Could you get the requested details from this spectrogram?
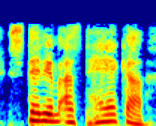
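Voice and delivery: hammed-up Spanish-accented stadium name; put-on Spanish accent. Mimicking a colleague's tweet about the stadium, Spanish accent. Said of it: "your, your, your, uh, Spanish accent".

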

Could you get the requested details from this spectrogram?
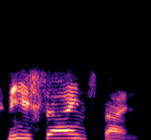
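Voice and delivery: put-on old woman calling out in a Central European accent, starting high; strong Central European accent. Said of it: "in a strong Central European accent".

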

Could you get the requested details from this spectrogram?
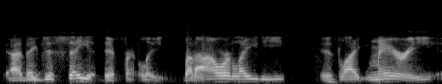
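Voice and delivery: ordinary talk, nothing marked

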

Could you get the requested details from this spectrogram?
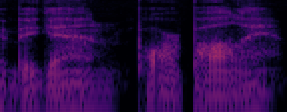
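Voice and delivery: usual speaking voice

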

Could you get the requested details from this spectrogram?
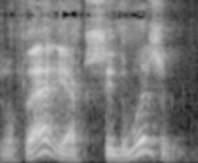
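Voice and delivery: low, fast fairy godmother. Acted. Fairy godmother voiced in joke.

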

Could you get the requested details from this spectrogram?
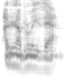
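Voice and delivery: low whispered villain line; menacing whisper. Acted. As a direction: hiss it under the breath. Zastro answers in whisper.

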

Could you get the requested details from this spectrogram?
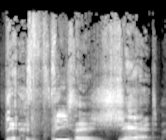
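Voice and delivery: loud, high, slow drawn-out indignation; mock outrage. Comic telling friends about the man who played them, mock outrage. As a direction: stretch every word out in outraged disbelief.

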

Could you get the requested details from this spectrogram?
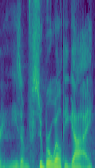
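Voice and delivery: ordinary talk, nothing marked

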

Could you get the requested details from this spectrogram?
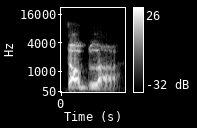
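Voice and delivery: tabla said as TUH-bluh; native pronunciation. Shown as a demonstration. Musician correcting the host, tabla as TUH-bluh. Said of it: "tabla is how we would say it".

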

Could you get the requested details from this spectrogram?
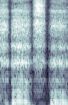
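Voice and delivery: exaggerated winded panting; heavy breathing. Imitating Sid gassed during the match, heavy breathing. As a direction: huff like a gassed wrestler. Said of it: "how heavy he was breathing".

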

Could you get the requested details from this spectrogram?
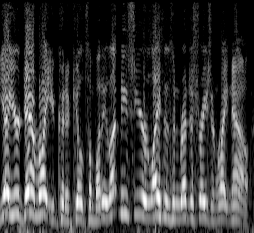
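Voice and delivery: loud, high, fast scolding; imitating mad cop. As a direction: cut in like a furious traffic cop. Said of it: "he's mad".

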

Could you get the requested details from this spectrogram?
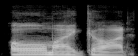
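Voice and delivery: slow, dragged-out mock despair; an exasperated hiker groaning at lost strangers, slow and drawn out; drawn-out oh my God. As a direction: let it sag in slow disbelief.

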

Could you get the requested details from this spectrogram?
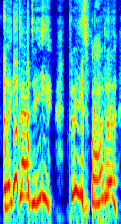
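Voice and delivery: high, pitiful mock plea; hammed-up helpless-child imitation; mocking brother. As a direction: beg in a teasing falsetto. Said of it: "my brother's like".

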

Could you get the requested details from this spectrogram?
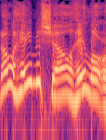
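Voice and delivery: loud, high imitated cheery greeting; retold phone caller. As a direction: greet like a family friend on the phone. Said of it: "and they said".

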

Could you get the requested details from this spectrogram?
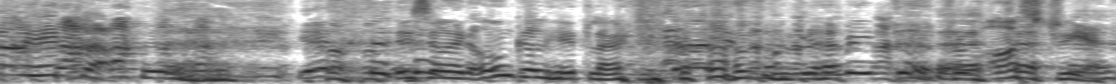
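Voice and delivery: high and slow through laughter; giggling while speaking; laughing. Real, not acted. Laughing at the made-up name.

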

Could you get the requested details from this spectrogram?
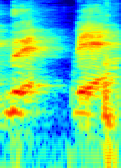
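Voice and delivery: high, loud, hammy dying gurgle; mock death gurgle. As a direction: gag out a fake death rattle. Mock death noises after joke.

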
